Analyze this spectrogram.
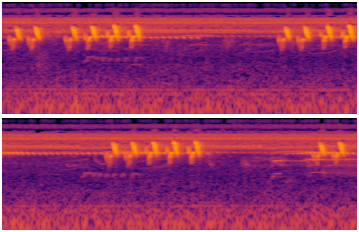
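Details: Bar-winged prinia chicks, hungry, being fed at the nest: sharp, high chirps in quick bursts of four to six, repeated about every two seconds, over a thin steady buzzing trill and faint background hiss.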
